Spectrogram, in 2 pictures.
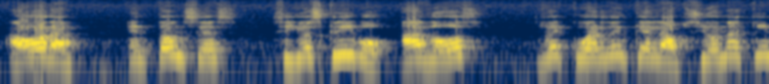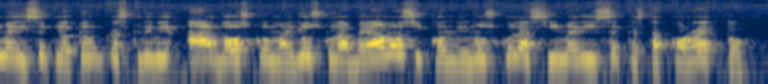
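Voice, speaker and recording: A woman's voice: high voice, moderate pace. Woman explaining a coding tutorial. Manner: explaining step by step, addressing students directly. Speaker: teacher. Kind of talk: screen-recorded coding tutorial.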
